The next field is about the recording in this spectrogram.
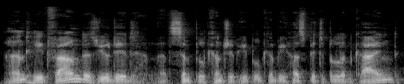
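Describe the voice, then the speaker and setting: An actor playing a gentle, grave older monk in a radio drama. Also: male voice, a bass voice, animated, a little fast, husky, heavily acted. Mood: gentle, reflective.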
